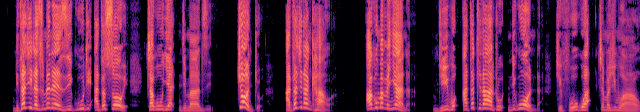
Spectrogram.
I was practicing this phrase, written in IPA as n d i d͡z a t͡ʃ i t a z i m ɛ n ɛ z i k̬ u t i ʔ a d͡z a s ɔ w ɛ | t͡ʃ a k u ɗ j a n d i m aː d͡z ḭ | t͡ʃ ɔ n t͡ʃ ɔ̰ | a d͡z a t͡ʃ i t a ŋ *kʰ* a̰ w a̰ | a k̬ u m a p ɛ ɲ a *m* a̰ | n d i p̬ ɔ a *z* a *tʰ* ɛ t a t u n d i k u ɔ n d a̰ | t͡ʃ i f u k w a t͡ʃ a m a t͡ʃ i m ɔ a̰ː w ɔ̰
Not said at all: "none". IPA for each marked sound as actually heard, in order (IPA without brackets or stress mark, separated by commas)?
kʰ, n, d͡z, tʰ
